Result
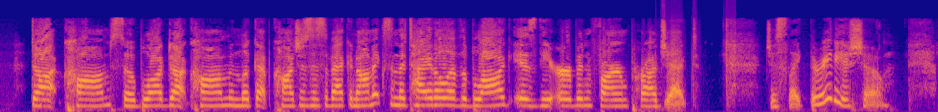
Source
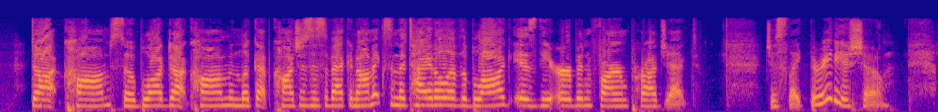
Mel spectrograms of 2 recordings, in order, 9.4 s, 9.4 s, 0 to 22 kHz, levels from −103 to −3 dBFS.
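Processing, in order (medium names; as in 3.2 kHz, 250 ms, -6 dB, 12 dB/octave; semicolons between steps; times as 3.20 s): 6.55–7.36 s: waveshaping leveller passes 2; trim +1 dB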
